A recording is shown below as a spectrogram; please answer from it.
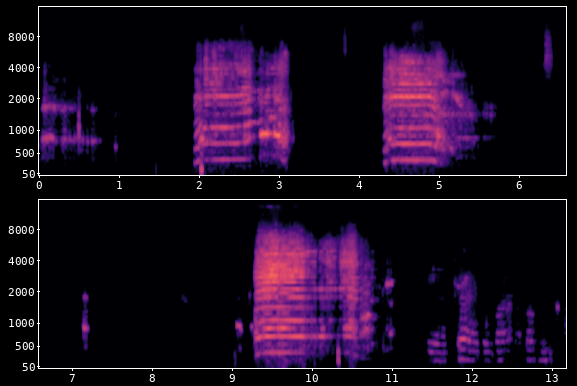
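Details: Village goat left behind alone after its herd of nine was taken away, bleating three times, each a drawn-out harmonic cry roughly every four to five seconds, with faint voices and low background sounds between calls.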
